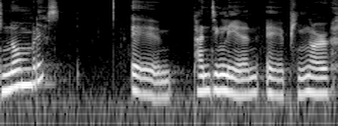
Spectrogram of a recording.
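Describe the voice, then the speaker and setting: Over noticeable background noise, a woman with a Chinese accent and a medium pitch speaks very slowly. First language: Chinese (speaking Spanish). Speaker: audience member. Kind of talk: audience question. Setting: library event with audience. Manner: halting, many fillers.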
